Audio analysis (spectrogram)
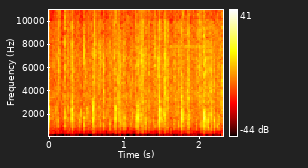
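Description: Sustained clapping from a crowd at a village political rally in Maharashtra, a thick, even wash of many hands heard close and loud throughout, without voices.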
